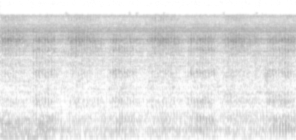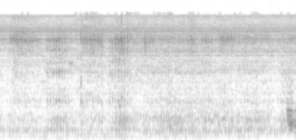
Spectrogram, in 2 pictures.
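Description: Ragdoll kitten purring faintly, the purr rising and falling about once a second.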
